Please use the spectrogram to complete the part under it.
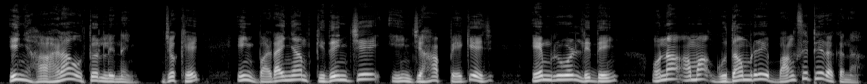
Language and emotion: Santali, surprised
